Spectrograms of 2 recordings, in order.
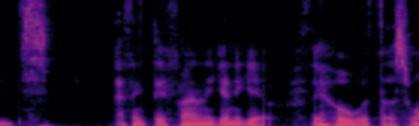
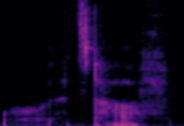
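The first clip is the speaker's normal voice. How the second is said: hushed whisper; 12 dB quieter, slower than usual. Real, not acted. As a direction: breathe it out in a whisper. Whispered reaction to tough fixture.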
